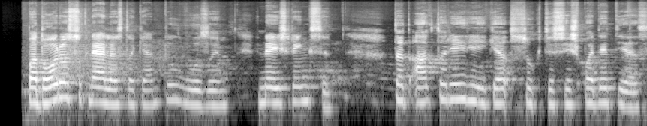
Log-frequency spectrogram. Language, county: Lithuanian, Kaunas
